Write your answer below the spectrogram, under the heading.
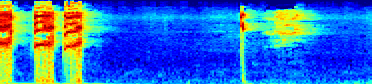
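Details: Lovebird calling companions: three rapid loud rasping screeches, then a pause and a single sharp chirp followed by a softer buzzy trill.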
